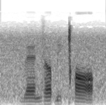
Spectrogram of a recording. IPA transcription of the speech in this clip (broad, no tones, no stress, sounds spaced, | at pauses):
b ɛː n z ʌ ɓ i ǀʰ ɒ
